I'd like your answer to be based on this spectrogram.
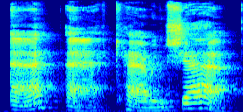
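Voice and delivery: slow, drawn-out words. Shown as a demonstration. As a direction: stretch each word out.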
